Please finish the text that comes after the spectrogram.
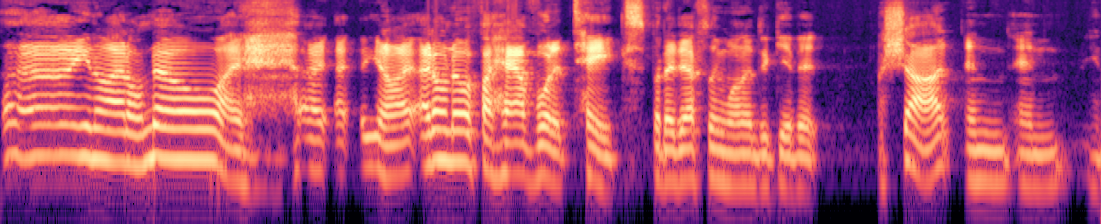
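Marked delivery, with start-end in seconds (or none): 0.0-4.8 mock timid, unsure voice; hesitant, lightly hammed-up nervous self; nervous self-quote. To the devs, sending the tryout, timid unsure voice. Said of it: "'cause I was like".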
